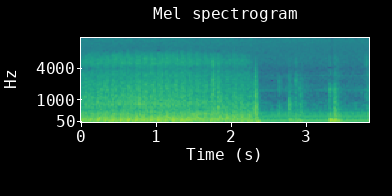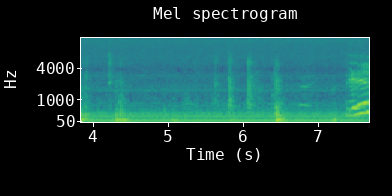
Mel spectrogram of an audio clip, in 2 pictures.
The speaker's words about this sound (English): The washing machine's still going.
